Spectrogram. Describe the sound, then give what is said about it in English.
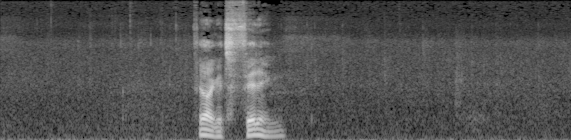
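Steady cold rain hisses softly throughout, an even wash of drops from outdoors, with a person briefly speaking over it midway before the rainfall continues alone. “I mean, it's rainy, but, and it's cold.”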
